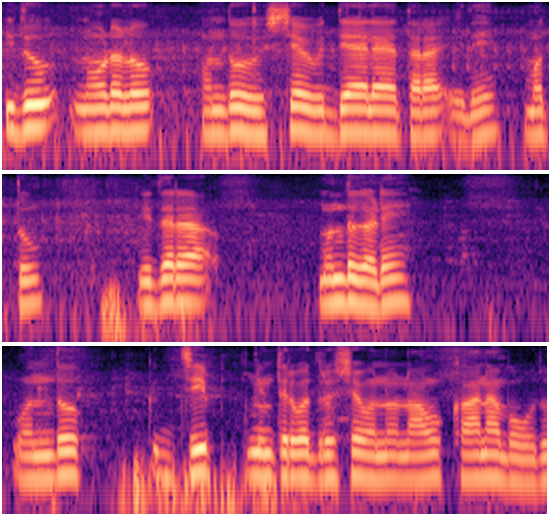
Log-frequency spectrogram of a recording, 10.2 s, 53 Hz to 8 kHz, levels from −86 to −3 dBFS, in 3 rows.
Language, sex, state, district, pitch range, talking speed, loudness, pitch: Kannada, male, Karnataka, Koppal, 150-170 Hz, 95 wpm, -16 LUFS, 160 Hz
